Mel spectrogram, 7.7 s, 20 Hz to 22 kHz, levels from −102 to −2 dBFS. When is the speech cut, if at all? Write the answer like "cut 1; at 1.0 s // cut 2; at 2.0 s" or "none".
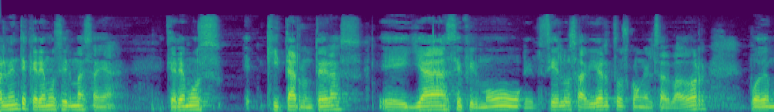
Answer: cut 1; at 1.6 s // cut 2; at 3.0 s // cut 3; at 3.7 s // cut 4; at 5.2 s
